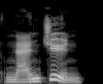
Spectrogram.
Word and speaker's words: Nanjun: It's the city of Nanjun, not Nanzheng, as I had pronounced it.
